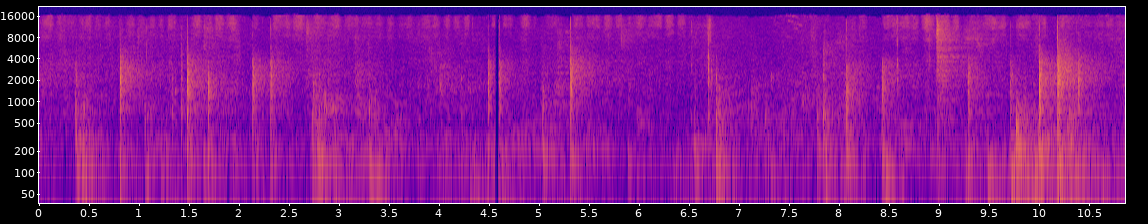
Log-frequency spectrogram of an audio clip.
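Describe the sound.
Handwriting a note during a maths lecture: many short scratchy strokes and light taps in an uneven rhythm, moderately loud, with no talk.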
